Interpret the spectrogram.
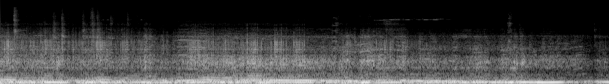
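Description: Ford Fiesta ST150 rally car's four-cylinder engine heard from inside the cabin, the revs dropping right at the start as the driver lifts off, then running at lower, falling revs while the car slows, with a brief dip in sound near the end.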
